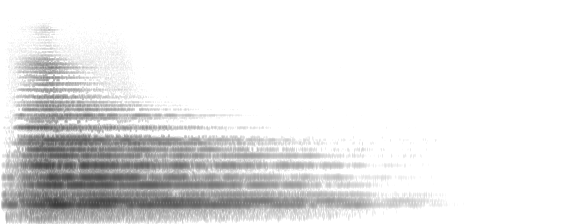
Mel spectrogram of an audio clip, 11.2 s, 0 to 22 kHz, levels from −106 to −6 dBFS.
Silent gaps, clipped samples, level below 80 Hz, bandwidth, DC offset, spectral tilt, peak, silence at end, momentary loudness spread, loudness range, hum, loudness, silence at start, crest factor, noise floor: none; under 0.1%; under -90 dBFS; 7.8 kHz; under 0.1%; -4 dB/octave; -18 dBFS; 5.25 s; 23 LU; 21 LU; none; -36 LUFS; 0.1 s; 22 dB; under -90 dBFS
